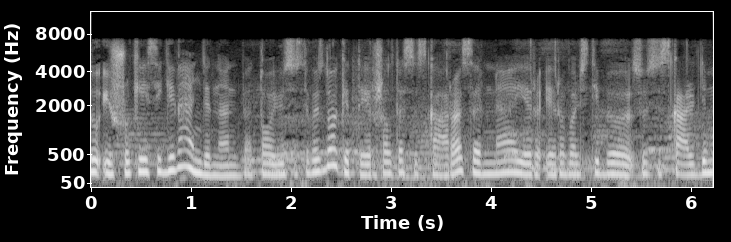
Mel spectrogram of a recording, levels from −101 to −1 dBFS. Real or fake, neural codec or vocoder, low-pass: real; none; 7.2 kHz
